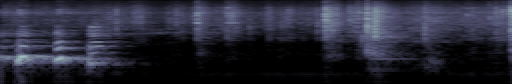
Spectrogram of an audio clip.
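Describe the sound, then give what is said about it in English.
Wrapping paper crinkles and rustles as a birthday present is unwrapped, in soft, irregular bursts that follow a brief voice at the start. “Lance was kind enough to bring me my birthday present, so I'm going to open it right now.”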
